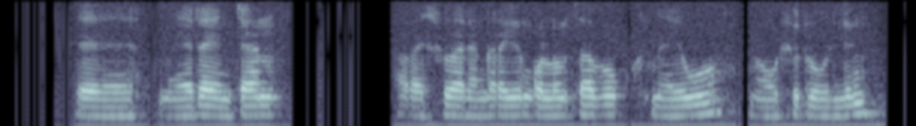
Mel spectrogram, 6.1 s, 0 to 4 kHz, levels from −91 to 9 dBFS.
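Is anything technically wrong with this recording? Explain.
No, nothing technically wrong can be heard here.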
